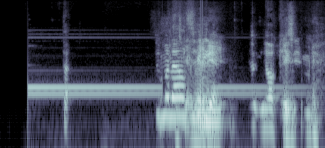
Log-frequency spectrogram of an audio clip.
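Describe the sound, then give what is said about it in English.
A doorbell at a Christmas party rings with a single clear chime whose tone hangs on and slowly fades, while voices start talking over its tail. “That was a doorbell.”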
